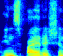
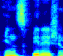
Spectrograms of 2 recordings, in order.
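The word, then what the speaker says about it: inspiration: एन जर जोडलं तर त्याला इन्सपायरेशन म्हणत नाही त्याला इन्सपिरेशन म्हणतो काय म्हणतो इन्सपिरेशन सो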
